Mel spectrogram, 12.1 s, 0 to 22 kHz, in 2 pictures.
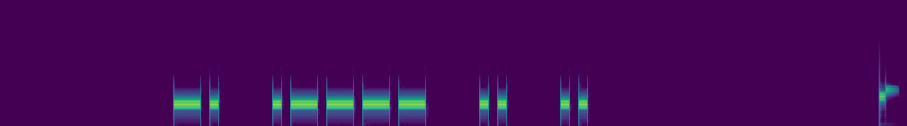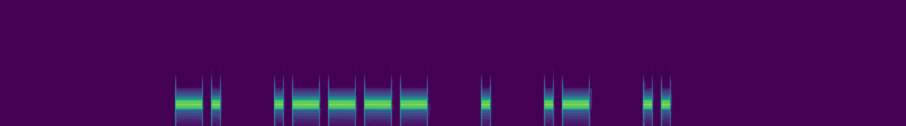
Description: Morse code, heard as a keyed tone, about 20 wpm, spaced as for 14 wpm, 700 Hz. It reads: N1II N1EAI
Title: 042 Lesson 8g - Number 1 - Call Signs 20wpm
